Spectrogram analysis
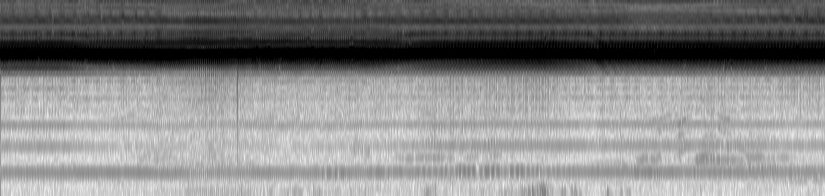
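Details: A male Indian cicada gives a loud, continuous high-pitched buzzing drone that holds steady throughout.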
